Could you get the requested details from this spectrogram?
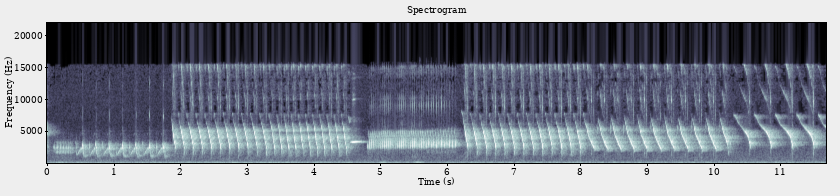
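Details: Canary lure song meant to set other canaries singing, with long rolls; rapid trills of repeated notes change speed and pitch, broken by a sustained high buzzy roll, then quickening downward-swept notes.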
